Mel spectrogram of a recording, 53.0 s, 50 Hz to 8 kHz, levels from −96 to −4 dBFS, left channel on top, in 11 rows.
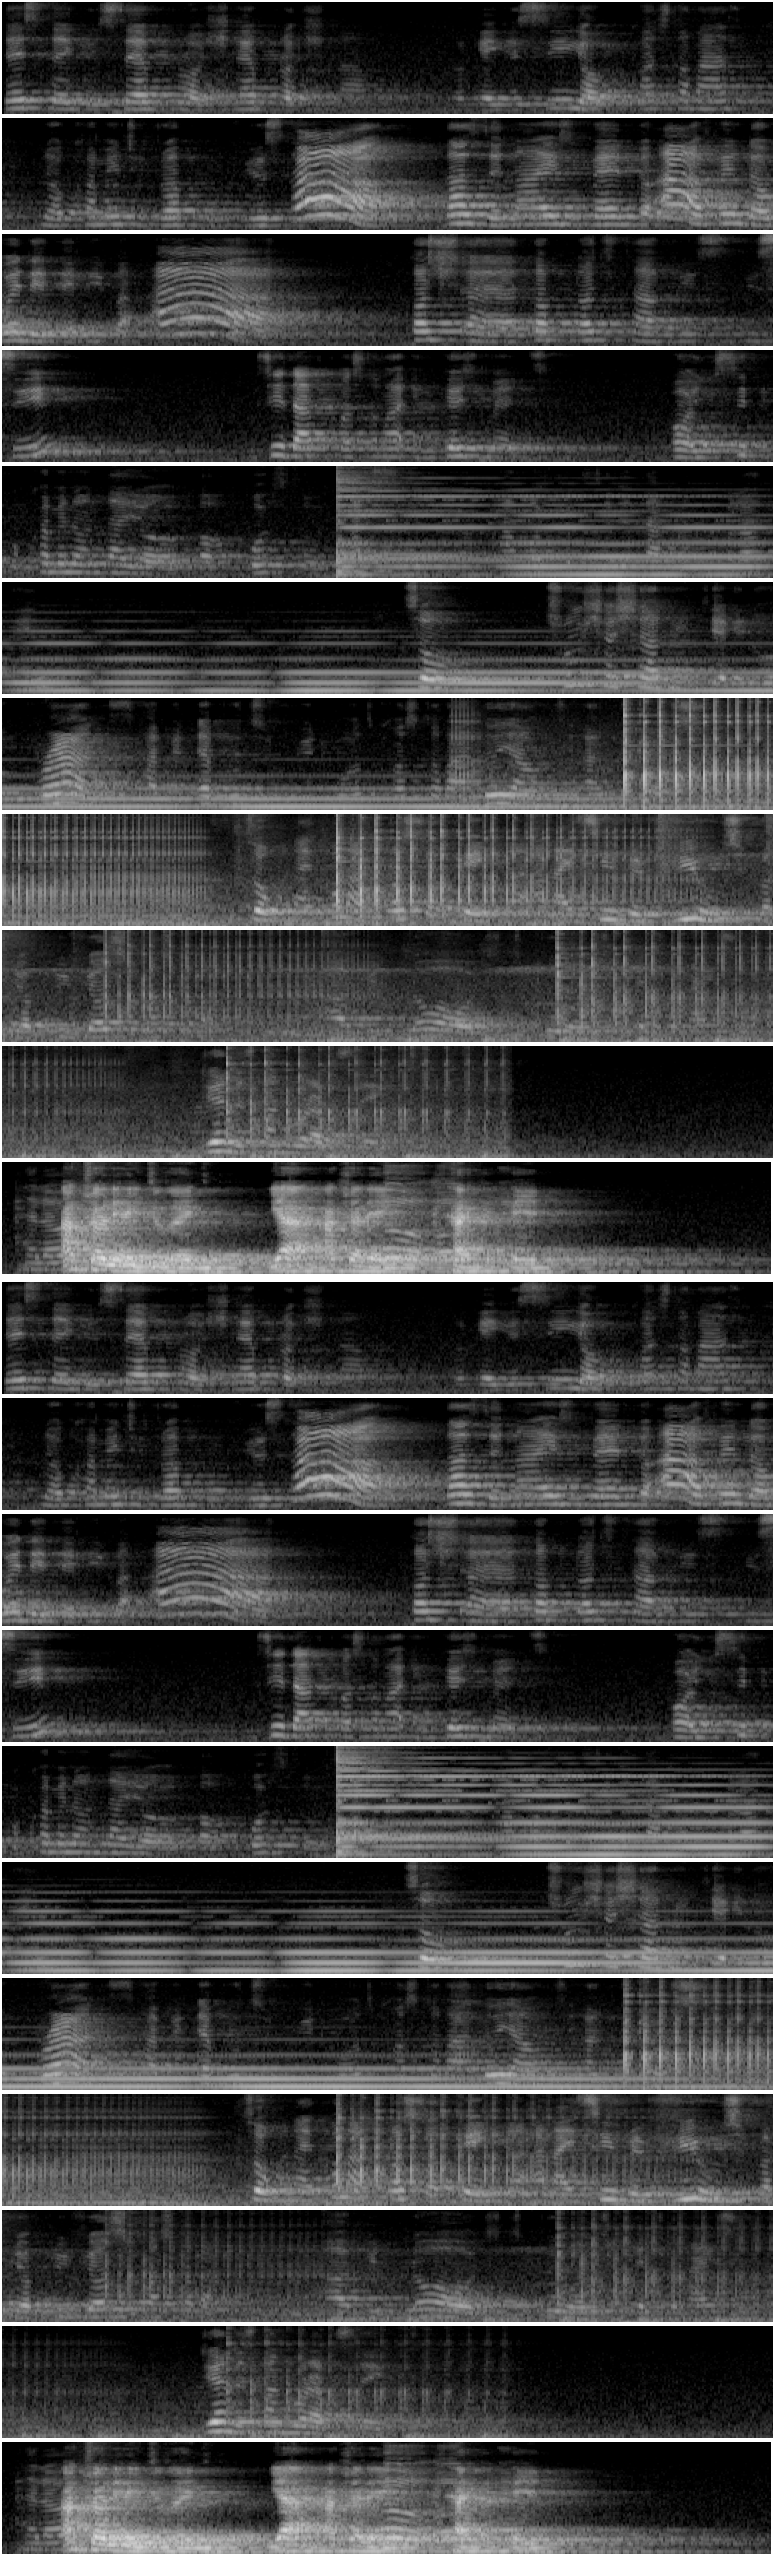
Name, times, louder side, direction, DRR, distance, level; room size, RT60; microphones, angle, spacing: voice 1, 0.0-2.3 3.0-4.5 5.0-7.2 7.6-11.3 12.2-14.8 16.1-17.7 18.6-19.1 19.5-23.4 23.8-24.4 26.6-27.0 27.5-30.4 30.8-33.3 35.2-39.9 40.5-41.5 41.9-42.2 42.5-43.2 44.6-45.8 48.3-48.7 50.5-51.4, equal, 5° left, 4 dB, 1.0 m, -43 dB
sound 1, 21.4-34.9, right 5 dB, 35° right, 0.4 m, -40 dB
sound 2, 31.7-46.6, left 8 dB, 70° left, 0.4 m, -43 dB
voice 2, 48.5-49.6 49.8-51.5, left 1 dB, 45° left, 4 dB, 1.0 m, -26 dB
17.0 x 16.5 x 3.8 m, 2.4 s
head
